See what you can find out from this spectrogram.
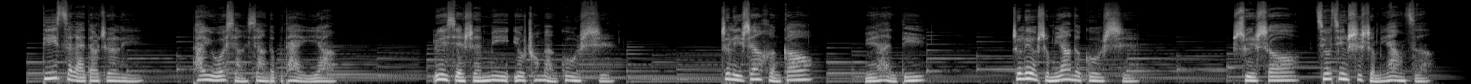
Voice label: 女,自述,税收女干部

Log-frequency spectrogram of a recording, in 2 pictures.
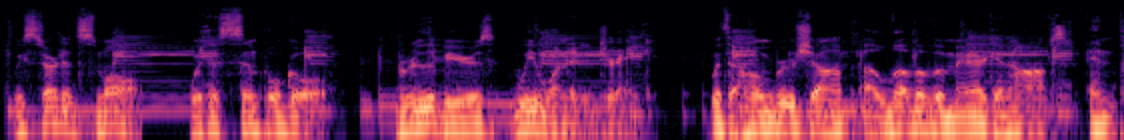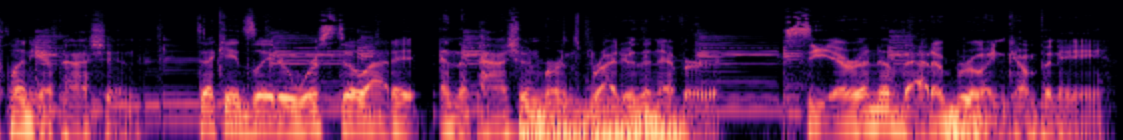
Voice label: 外籍英男 啤酒宣传片

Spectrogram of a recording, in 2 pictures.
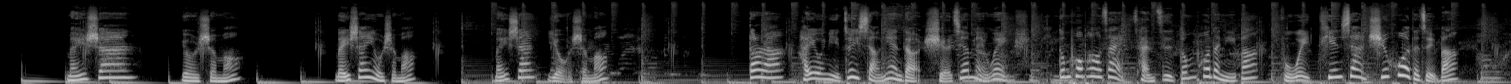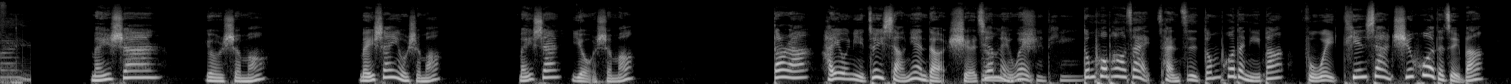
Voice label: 女 洋气TVC 广告

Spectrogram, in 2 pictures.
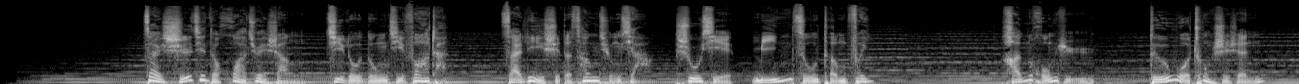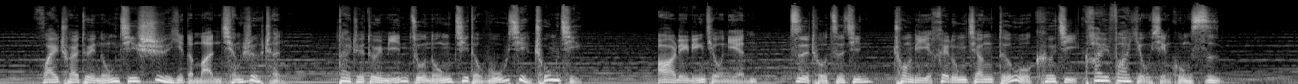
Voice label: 男 企业专题; 德沃集团

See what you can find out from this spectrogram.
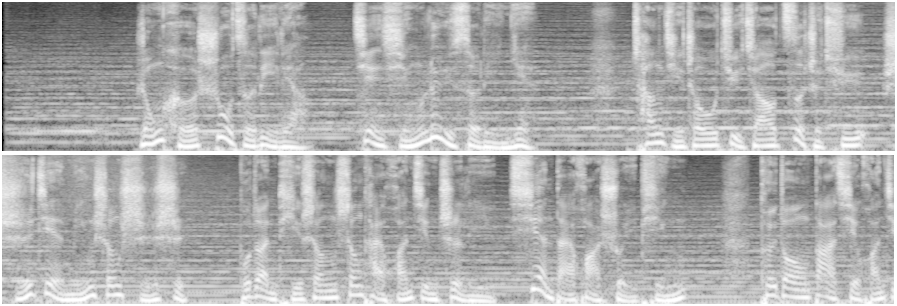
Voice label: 男, 年轻专题

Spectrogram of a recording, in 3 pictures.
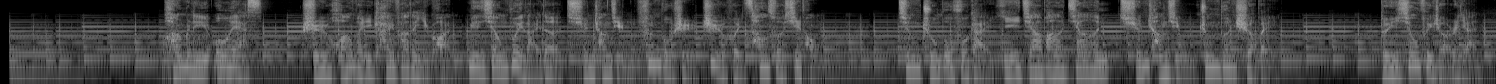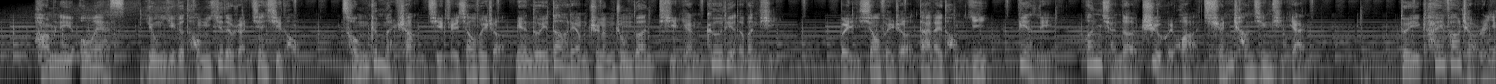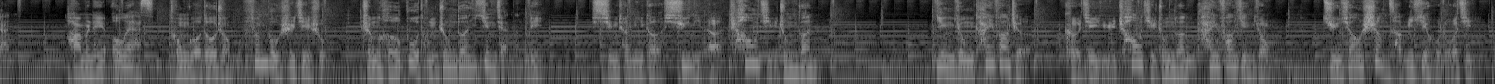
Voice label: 男 科技感; 华为系统

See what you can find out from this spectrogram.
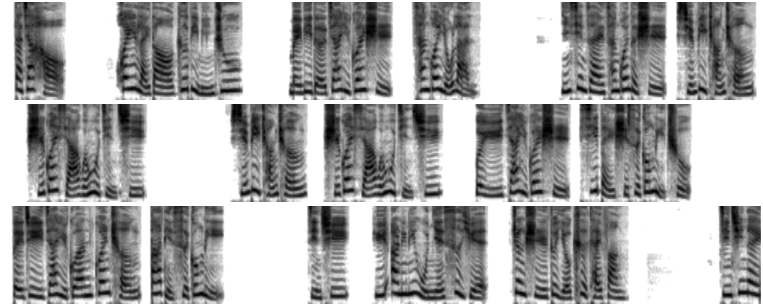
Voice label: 女 景区介绍

